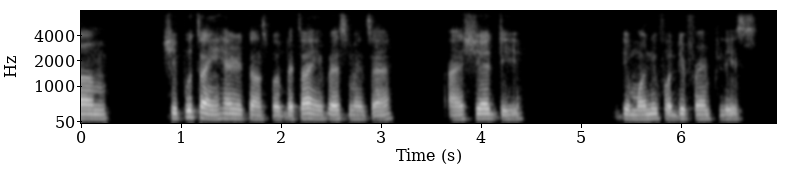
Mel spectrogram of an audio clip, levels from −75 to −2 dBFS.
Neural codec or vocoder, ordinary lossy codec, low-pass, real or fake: none; Opus, 16 kbps; 7.2 kHz; real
